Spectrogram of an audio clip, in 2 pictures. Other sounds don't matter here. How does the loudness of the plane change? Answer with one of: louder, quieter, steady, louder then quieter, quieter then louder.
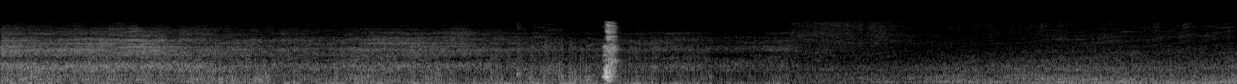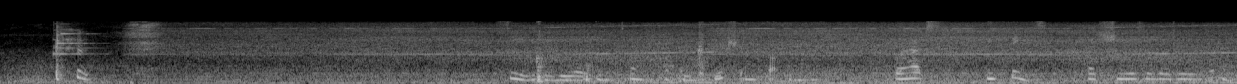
quieter then louder.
